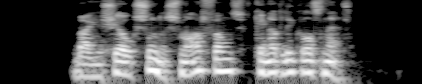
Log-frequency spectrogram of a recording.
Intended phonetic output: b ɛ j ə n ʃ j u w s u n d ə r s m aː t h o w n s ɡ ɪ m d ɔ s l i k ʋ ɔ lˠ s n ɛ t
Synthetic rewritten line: b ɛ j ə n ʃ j o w s u n d ə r s m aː t f o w n s k ɪ n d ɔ t l i k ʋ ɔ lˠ s n ɛ t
